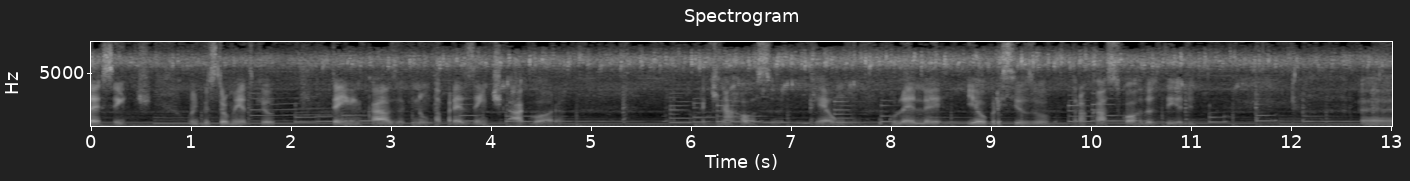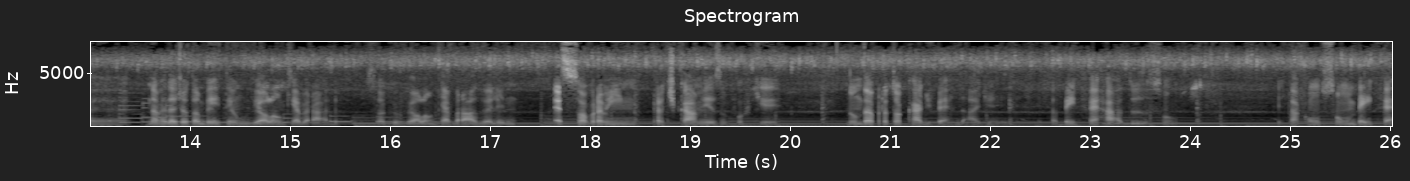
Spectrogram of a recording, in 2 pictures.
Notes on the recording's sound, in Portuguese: In roça. Muito barulho, desculpa.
